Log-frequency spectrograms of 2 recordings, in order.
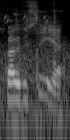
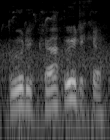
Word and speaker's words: Boudica: one of the most famous British women warriors, Boadicea. Boudica. Yeah. Queen Boudica.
